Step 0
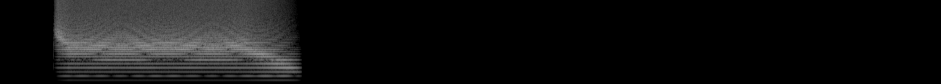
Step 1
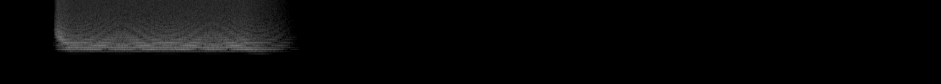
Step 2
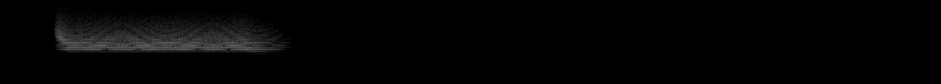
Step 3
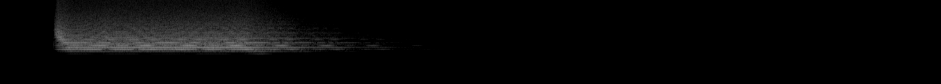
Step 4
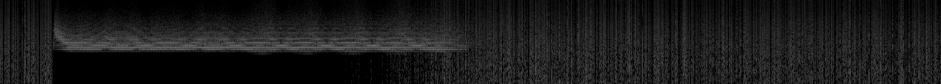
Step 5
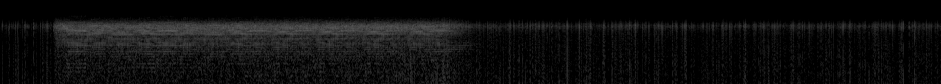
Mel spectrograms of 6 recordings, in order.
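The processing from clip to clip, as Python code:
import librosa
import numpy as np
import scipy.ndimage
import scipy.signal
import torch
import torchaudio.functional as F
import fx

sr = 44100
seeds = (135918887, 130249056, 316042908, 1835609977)

y1 = scipy.signal.sosfilt(scipy.signal.butter(16, 1900.0, 'highpass', fs=sr, output='sos'), x)
y1 = y1 * librosa.db_to_amplitude(-8.5)
y2 = fx.high_shelf(y1, sr, hz=7700.0, db=-11.0)
y2 = fx.dmg_crackle(y2, sr, seeds[0], per_s=250.0, level_db=-61.0)
y2 = y2 * librosa.db_to_amplitude(-4.5)
y3 = fx.echo_feedback(y2, sr, ms=455, feedback_pct=41, wet_db=-10.5)
y3 = y3 * librosa.db_to_amplitude(6.5)
y4 = fx.env_flatten(y3, sr, amount_pct=100)
y4 = y4 * librosa.db_to_amplitude(-7.0)
y5 = fx.self_delay(y4, sr, depth_ms=0.9)
y5 = fx.ladder_lowpass(y5, sr, hz=6700.0, resonance_pct=65)
y5 = y5 + 10.0 ** (-9.5 / 20.0) * np.pad(y5, (int(88 * sr / 1000.0), 0))[:len(y5)]
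y5 = y5 * librosa.db_to_amplitude(7.0)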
